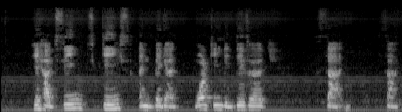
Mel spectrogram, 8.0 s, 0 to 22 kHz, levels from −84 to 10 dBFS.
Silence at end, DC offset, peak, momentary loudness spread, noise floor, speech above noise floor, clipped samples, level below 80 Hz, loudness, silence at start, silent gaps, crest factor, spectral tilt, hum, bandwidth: 0.1 s; under 0.1%; -2 dBFS; 14 LU; -52 dBFS; 34 dB; under 0.1%; -52 dBFS; -19 LUFS; 0.65 s; none; 18 dB; -6.5 dB/octave; none; 16 kHz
